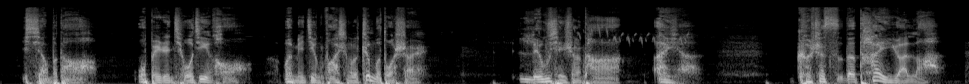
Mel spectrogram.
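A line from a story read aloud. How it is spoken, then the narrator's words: Astonished sigh after pause. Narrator (Chinese): 新建很是惊异，半晌才叹道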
